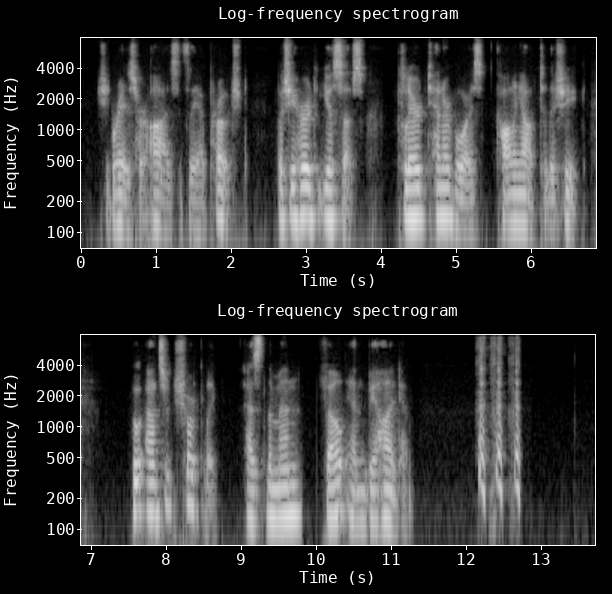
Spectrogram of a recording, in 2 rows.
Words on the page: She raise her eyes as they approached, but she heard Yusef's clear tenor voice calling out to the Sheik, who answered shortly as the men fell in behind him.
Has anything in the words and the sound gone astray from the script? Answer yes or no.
yes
